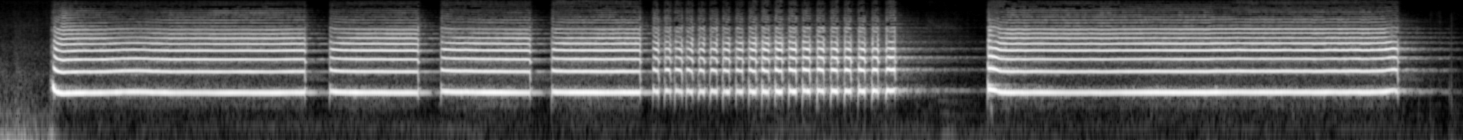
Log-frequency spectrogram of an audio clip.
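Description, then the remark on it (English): Loud shofar (ram's horn) blasts, recorded on a phone ahead of Rosh Hashanah, with no talking: a long sustained note, three shorter blasts, a rapid run of quick staccato notes, then a final long held blast. “The sound of the shofar to get us all ready for Rosh Hashanah.”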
